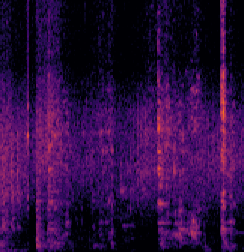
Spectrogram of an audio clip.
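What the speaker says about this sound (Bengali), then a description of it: "দিয়ে ভালোভাবে মশলাটা ভালোভাবে কষিয়ে নেব।" Spices and potatoes are stirred in a frying pan for a fish curry, the spoon scraping and clicking softly in a few quiet strokes over a faint low sizzle.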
